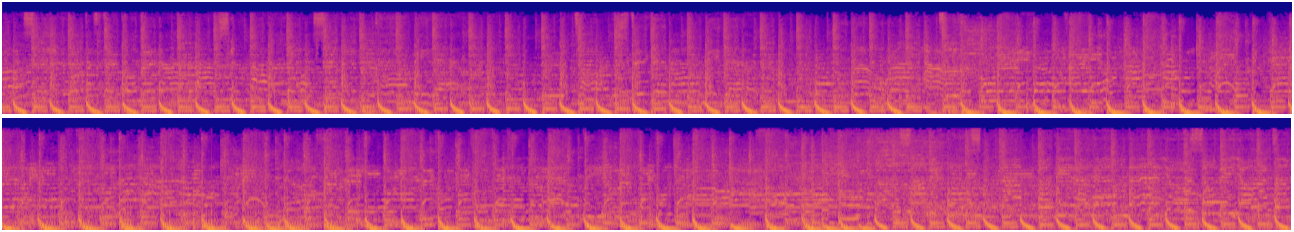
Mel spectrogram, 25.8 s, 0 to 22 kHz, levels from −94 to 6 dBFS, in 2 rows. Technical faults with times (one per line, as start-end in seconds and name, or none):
12.98-16.49 block size mismatch (padded)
